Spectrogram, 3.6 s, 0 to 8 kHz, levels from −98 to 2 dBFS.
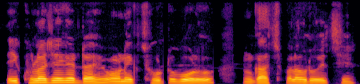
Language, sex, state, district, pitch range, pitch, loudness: Bengali, male, West Bengal, Cooch Behar, 135-175 Hz, 150 Hz, -16 LUFS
